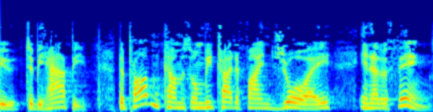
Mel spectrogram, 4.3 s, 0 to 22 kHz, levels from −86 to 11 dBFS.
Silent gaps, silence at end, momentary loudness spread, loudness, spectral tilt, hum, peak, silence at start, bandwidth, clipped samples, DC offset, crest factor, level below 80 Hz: none; 0.05 s; 8 LU; -20 LUFS; -6 dB/octave; none; 0 dBFS; 0 s; 10 kHz; under 0.1%; under 0.1%; 20 dB; -62 dBFS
